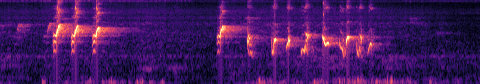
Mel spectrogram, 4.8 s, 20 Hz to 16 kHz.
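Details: Caged Stripe-throated Bulbul acting as a decoy for wild birds in forest, 2021: three sharp, ringing notes, a pause, then a rapid warbled phrase over low knocking sounds.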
